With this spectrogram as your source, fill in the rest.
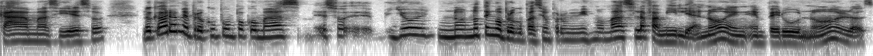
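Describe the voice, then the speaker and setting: Against a quiet background, a man speaks at a fairly slow pace with very wide pitch swings. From Peru, Lima. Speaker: YouTuber, communications professional. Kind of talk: casual interview chat. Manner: halting, with fillers and repetitions.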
